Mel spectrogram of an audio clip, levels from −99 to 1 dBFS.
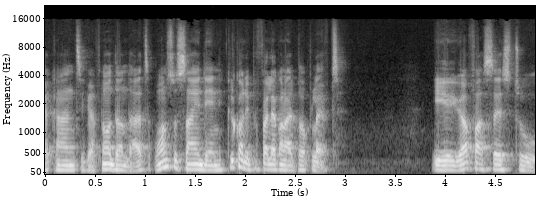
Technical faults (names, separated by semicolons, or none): compressed frames skipped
